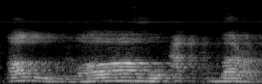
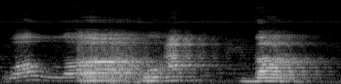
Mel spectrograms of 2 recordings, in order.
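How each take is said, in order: First: The first word starts without a w sound. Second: A w sound is added before the first word. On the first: The speaker calls it right. "Bujur-bujur hamzah nanti baca" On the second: The speaker calls it wrong. "Jangan menambahi huruf waw di hadapan huruf Allah"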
